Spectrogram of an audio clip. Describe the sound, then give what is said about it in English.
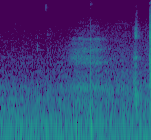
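A faint, breathy intake of air is followed by a sudden loud, explosive sneeze that bursts in at the very end, with no talking. “Bless you.”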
